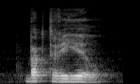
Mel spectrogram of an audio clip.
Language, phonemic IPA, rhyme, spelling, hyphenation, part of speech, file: Dutch, /ˌbɑk.teː.riˈeːl/, -eːl, bacterieel, bac‧te‧ri‧eel, adjective, Nl-bacterieel.ogg
- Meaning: bacterial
